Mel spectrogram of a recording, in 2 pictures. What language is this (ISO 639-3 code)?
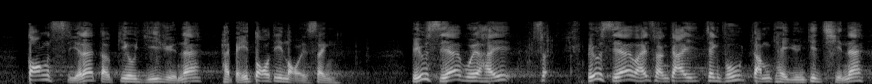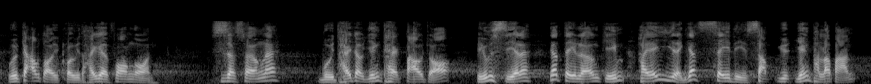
yue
